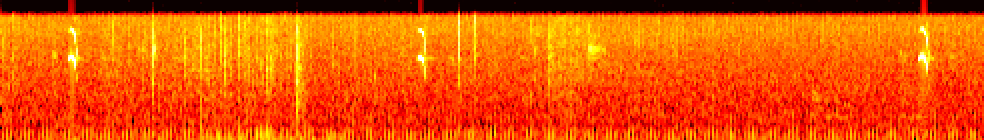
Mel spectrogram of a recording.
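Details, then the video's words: Whistles of a bobak marmot in the Yadrinsky District, Chuvash Republic, recorded from hiding in bushes: three brief piercing high notes spaced about three seconds apart, with faint rustling between. "Как свистит сурок-байбак"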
